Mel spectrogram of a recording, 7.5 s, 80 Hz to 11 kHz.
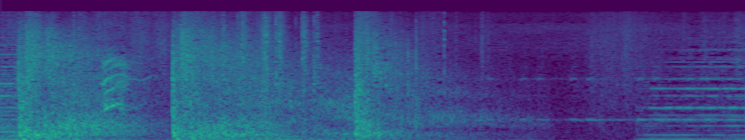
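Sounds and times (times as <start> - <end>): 
gunfire blasts in a battle: 0.1 - 4.5.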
